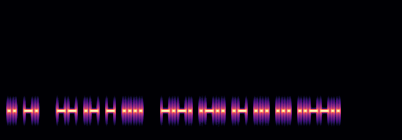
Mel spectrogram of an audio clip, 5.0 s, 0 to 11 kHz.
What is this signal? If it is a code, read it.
Morse code, heard as a keyed tone, about 36 wpm, 700 Hz. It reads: IN MATH CLASS?
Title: Sentences from Top 1000 Words - Review Part 6 - 35wpm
